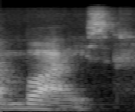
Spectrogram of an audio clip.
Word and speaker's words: buys: Este pues, se pronuncia buys. Es como si esa U fuera una A.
